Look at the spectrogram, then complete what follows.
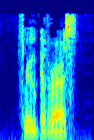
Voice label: "frugivorous", English; adjectives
